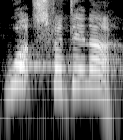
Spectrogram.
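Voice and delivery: high, loud and slow call; husband shouting again to his wife, loud and slow. Retold or imitated. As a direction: call it down the stairs, drawn out. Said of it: "he shouted to his wife again".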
